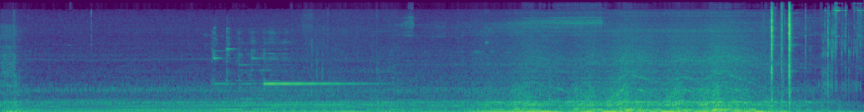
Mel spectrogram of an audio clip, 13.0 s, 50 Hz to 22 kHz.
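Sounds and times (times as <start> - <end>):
car engine revving: 7.0 - 11.9
sharp clicks: 11.6 - 12.2.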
